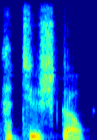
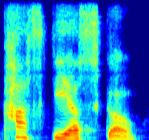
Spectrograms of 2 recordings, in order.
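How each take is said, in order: First: The name is pronounced the Polish way. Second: The name is pronounced phonetically as spelled. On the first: This is the name's real pronunciation. "I didn't call it Katuszko" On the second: This is how locals said it as children. "we would pronounce it phonetically"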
